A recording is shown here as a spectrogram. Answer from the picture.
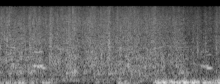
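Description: Stream water rushing through a stone channel and splashing over the paddle wheel of a water-driven Tibetan Buddhist prayer wheel, a steady loud rush. A faint short squeak near the start, part of a squeak that returns about every second and a half to two seconds.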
